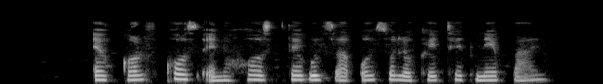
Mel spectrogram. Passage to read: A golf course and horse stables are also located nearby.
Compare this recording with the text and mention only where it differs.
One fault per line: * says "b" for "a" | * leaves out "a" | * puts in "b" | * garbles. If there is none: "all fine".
all fine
